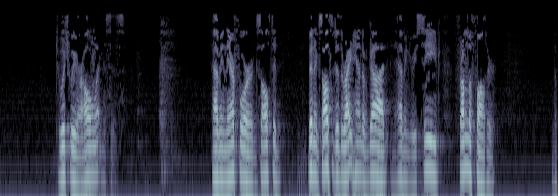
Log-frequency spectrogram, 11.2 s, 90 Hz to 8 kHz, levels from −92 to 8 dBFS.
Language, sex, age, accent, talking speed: English, male, 60-79, American, 130 wpm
